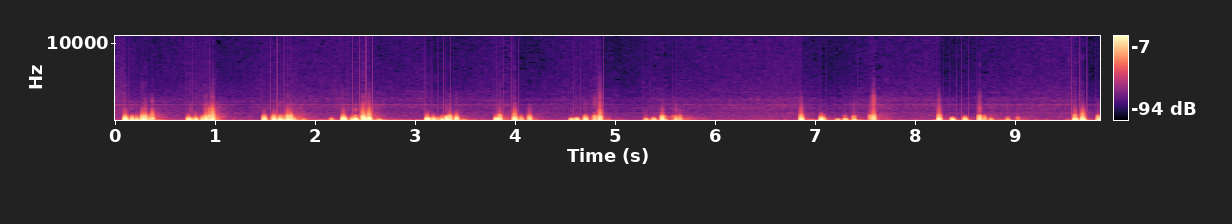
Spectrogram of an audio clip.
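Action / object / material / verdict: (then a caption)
tap / cork object / cork / none. A cork object is tapped close to a FIFINE K690 microphone, producing deep, bassy, muffled thumps with almost no ring. The taps come in quick clusters separated by short quiet gaps, with the later ones sparser and sharper.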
